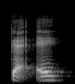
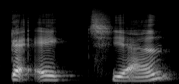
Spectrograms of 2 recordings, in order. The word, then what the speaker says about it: 给: And if we want to pay somebody's money, okay, so we say 给 gave, 给 gave, 给. So same pronunciation. English gave, Chinese 给.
